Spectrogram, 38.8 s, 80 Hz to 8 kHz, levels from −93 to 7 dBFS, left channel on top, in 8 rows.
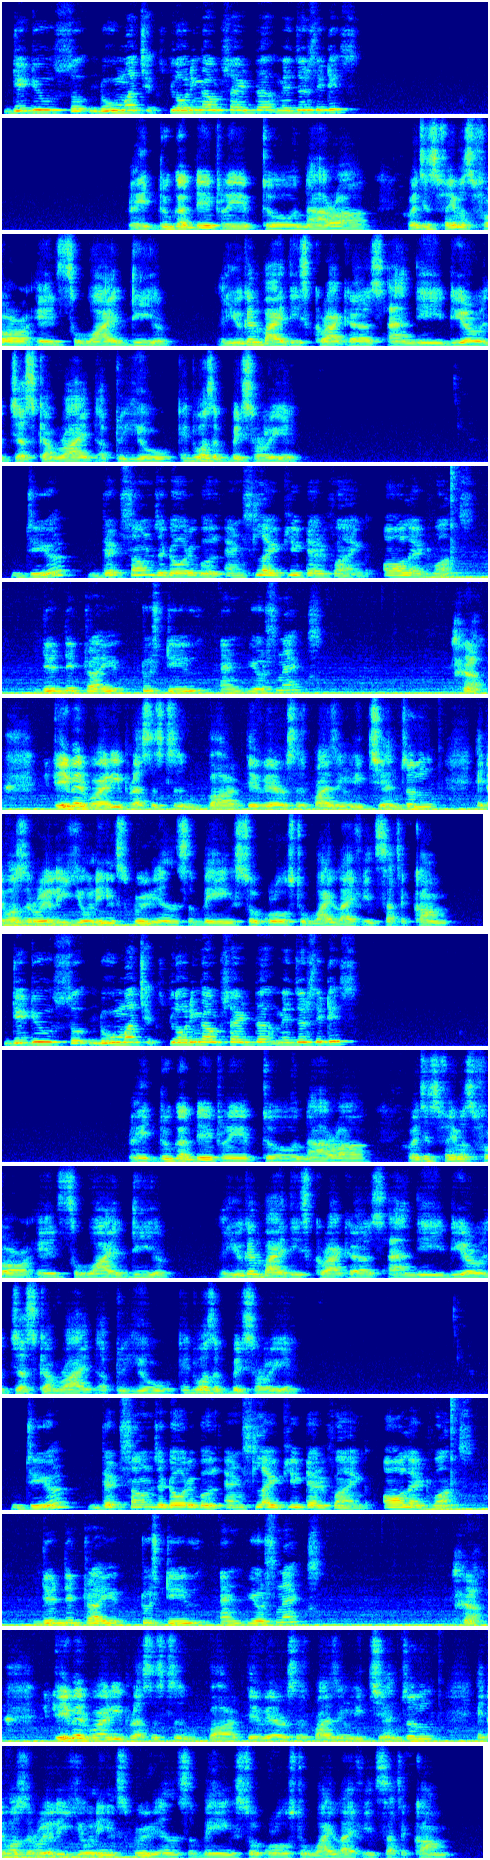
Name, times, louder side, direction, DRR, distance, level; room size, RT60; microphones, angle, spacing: voice 1, 0.0-3.5 19.5-24.1 24.6-27.5, right 2 dB, 50° right, 1.3 m, -29 dB
voice 2, 6.1-8.5 8.9-11.4 11.9-17.5 28.8-38.4, left 2 dB, 55° left, 1.0 m, -31 dB
sound 1, 23.6-35.5, right 1 dB, ahead, 0.9 m, -36 dB
3.8 x 2.8 x 2.3 m
head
